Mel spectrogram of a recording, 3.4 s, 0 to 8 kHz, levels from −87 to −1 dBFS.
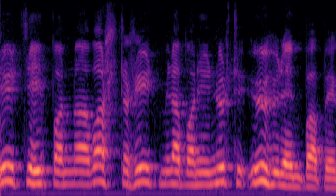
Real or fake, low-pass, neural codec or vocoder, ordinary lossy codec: real; none; none; none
